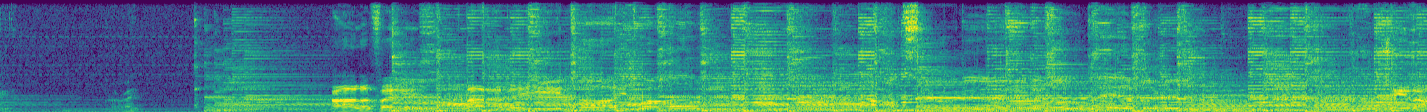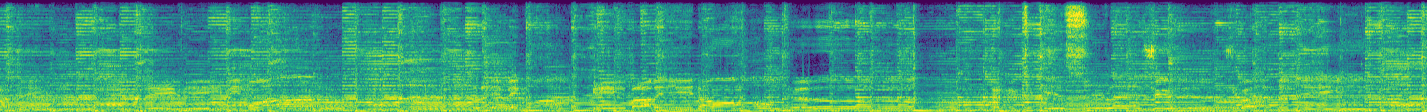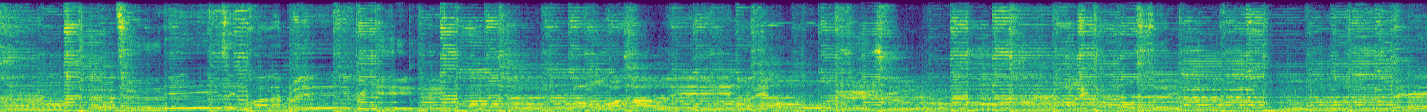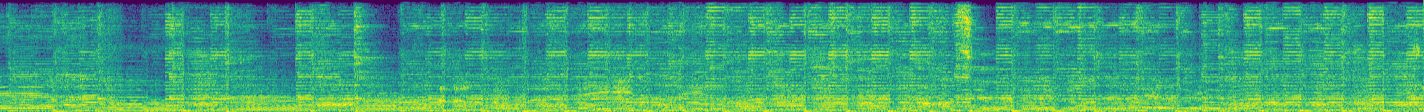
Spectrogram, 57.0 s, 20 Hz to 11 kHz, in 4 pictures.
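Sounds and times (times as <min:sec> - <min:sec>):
acoustic guitar strumming: 0:00.0 - 0:57.0
man singing: 0:03.2 - 0:57.0.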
